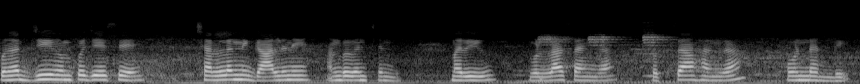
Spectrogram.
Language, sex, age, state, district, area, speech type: Telugu, female, 18-30, Andhra Pradesh, Vizianagaram, rural, spontaneous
